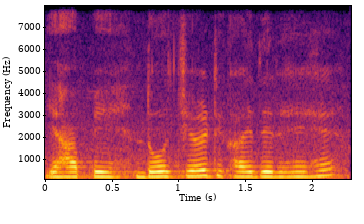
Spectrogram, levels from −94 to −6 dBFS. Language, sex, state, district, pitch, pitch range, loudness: Hindi, female, Assam, Hailakandi, 225 Hz, 220-240 Hz, -14 LUFS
